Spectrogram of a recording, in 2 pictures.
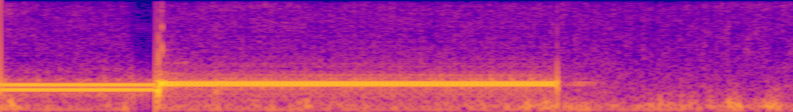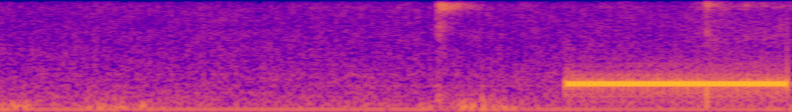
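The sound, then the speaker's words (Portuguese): A telephone tone plays during a call transfer: a steady, mid-pitched tone holds for nearly three seconds, then gives way to a quieter stretch of faint line noise before the same tone resumes near the end. “Vou transferir agora a senhora, tá? Parece que desocupou lá um ramal, tá? Tô transferindo.”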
